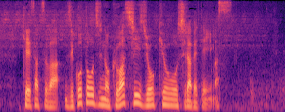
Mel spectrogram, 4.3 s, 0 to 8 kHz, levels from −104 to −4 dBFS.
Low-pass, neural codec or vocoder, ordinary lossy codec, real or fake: none; none; none; real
